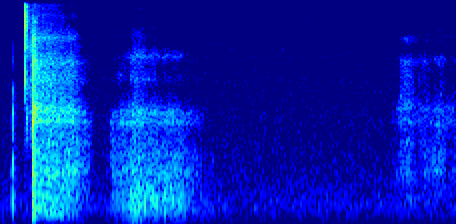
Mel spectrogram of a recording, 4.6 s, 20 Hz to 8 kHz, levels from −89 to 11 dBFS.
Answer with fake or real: real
